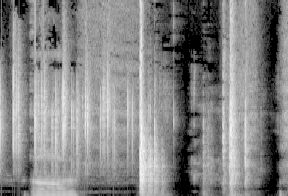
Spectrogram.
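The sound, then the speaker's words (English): Dice clatter across a tabletop in a few quick bursts of sharp clicks and rattles, following a brief drawn-out vocal sound. “Roll two dice for me and two dice for him, and then we'll see who kind of gets through.”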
